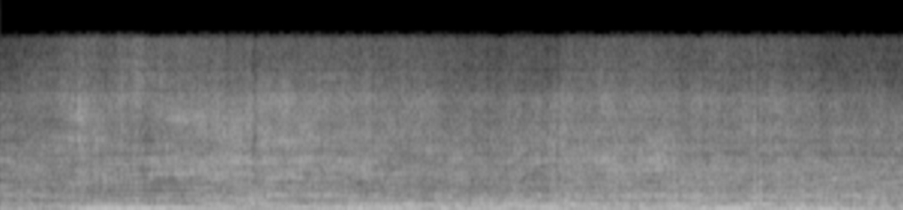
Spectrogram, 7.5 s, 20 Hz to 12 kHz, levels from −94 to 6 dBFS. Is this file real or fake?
fake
